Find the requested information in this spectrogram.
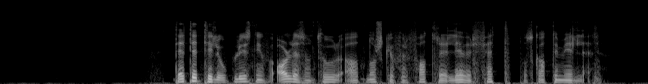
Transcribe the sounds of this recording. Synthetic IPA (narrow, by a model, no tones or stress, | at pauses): d̪̥ɛt̪ət̪ʰɪlʊplyːsnɪŋfɔ̰ʔɑ̰ləsɔmt̪ʰɾuːɾɑ̰t̪nɔʃkəfɔɾfɑt̪ʰəɾəleːʋəɾfɛt̪pʰoːskɑt̪əmɪd̪lʔə̰ɾ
